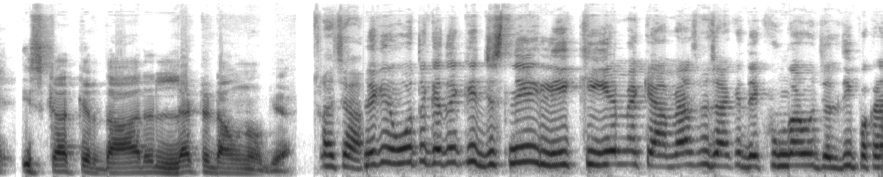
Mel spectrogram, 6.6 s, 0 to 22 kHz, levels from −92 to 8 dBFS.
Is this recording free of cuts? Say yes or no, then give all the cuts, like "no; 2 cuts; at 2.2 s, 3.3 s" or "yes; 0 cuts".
no; 1 cut; at 2.7 s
